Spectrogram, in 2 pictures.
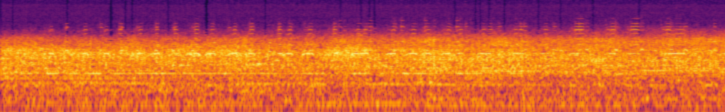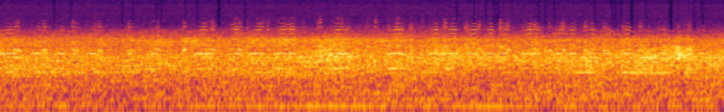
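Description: Steady outdoor background noise with faint, repeated calls of distant birds running through it.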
